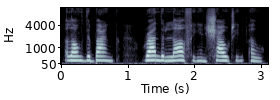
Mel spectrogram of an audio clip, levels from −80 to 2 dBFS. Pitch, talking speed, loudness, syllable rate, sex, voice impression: 230 Hz, 175 wpm, -17 LUFS, 4.6 syllables/s, female, slightly masculine, very young, slightly soft, slightly cute, friendly, slightly kind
